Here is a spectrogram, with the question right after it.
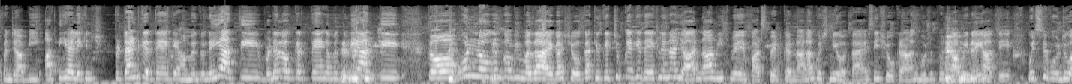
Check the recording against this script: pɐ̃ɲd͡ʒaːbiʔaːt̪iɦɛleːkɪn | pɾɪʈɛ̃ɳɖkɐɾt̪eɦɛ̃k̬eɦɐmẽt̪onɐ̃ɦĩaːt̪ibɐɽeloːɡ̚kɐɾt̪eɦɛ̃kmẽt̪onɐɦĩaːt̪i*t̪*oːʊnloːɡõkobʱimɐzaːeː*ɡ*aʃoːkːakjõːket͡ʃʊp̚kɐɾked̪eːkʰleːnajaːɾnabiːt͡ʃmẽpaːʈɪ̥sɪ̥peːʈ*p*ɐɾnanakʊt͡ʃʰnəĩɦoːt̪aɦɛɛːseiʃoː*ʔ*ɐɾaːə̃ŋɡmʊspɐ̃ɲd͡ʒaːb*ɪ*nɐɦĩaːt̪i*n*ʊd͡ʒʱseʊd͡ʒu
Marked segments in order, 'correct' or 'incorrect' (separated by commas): correct, correct, incorrect, incorrect, incorrect, incorrect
